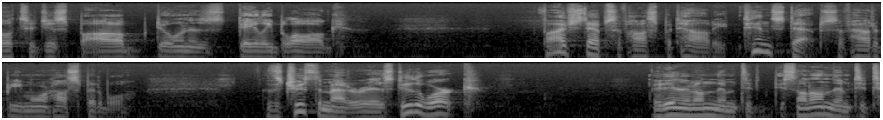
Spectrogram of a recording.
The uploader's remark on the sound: LIVE Services at Sunshine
